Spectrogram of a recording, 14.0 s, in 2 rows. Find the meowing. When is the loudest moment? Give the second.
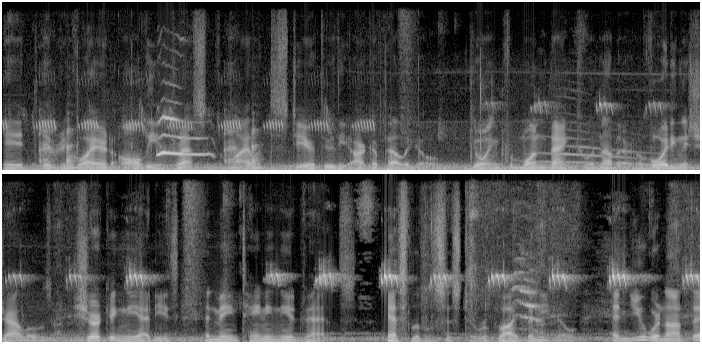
2 s.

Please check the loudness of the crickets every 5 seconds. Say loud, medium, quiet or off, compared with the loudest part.
medium, medium, loud.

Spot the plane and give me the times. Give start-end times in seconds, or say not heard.
0.0-9.1.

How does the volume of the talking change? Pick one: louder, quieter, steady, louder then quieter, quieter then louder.
steady.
